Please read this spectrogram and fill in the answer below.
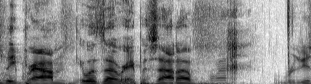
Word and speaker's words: reposado: Did you say rape asado? Yeah, because I know how to actually speak Spanish a little bit. It's not reposado. That's not how you pronounce an E in Spanish, bro.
